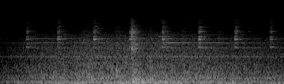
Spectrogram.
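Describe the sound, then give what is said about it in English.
A daily freight train carrying goods from Mexico to the United States rumbles steadily past in Nogales on the Mexico–US border, its wheels clacking in a regular rhythm over a heavy, continuous low roar. No voices are heard. “Here in the twin cities of Nogales, Sonora, and Nogales, Arizona, the daily train rattles residents on both sides of the border as it ships goods from Mexico to the United States.”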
